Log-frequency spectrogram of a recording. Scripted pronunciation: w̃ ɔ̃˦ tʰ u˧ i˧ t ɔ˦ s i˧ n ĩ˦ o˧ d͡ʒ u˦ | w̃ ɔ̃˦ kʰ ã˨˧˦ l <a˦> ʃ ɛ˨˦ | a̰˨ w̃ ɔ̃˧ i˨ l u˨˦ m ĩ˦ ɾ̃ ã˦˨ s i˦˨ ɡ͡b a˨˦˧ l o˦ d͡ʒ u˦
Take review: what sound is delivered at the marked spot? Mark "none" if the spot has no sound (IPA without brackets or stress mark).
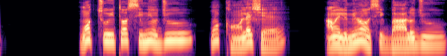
ɛ˦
